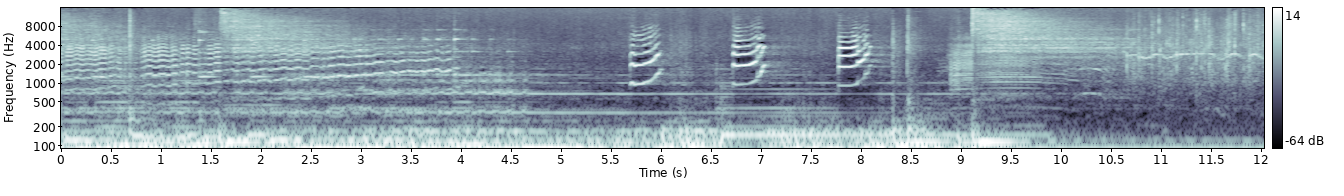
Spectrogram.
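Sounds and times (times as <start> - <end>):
horn note with vibrato: 0.0 - 4.4, 5.6 - 10.6
trumpet bent high notes: 0.0 - 10.7.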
